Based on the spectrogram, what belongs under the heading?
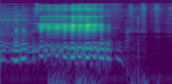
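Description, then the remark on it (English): A person imitates a goat, letting out a loud, wavering bleat that quivers rapidly for about a second and a half before trailing off, with no other talk. “…, do the goat noise.”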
